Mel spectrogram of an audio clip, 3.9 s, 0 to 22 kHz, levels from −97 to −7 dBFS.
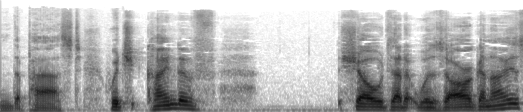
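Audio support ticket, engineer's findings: Adaptive stream at a lower bitrate from 0.93 s, right after "the past", to the end. Sudden quality drop, no gap. Nothing above 14.9 kHz, codec artefacts rise. Player switched to a lower rendition on a slower connection. Sound fits roughly 96 kbit/s AAC dropping to 24 kbit/s HE-AAC.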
